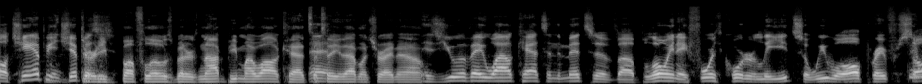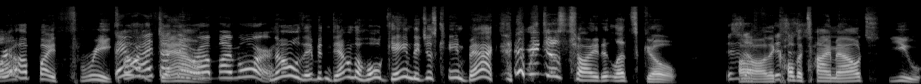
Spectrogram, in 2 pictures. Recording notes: live from the combine in Indianapolis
